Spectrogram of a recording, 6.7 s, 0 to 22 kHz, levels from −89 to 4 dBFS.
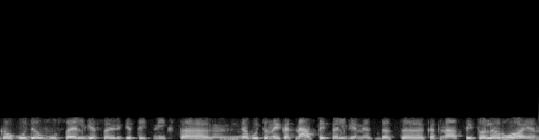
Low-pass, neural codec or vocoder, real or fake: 3.6 kHz; none; real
